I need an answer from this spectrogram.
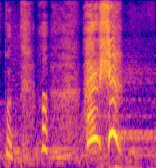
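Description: A woman with a cold sneezes, a loud breathy burst that follows two short, sharp catches of breath, with no talking.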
